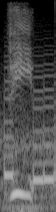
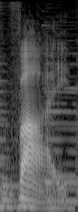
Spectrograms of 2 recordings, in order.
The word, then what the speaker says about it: Vi: So that's something to keep in mind, and also, it's because of Joan that I was convinced to pronounce V's name as V and not Vi, because I feel like that is something that is debated somewhat within the community.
